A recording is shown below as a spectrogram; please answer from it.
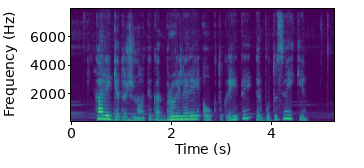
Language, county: Lithuanian, Vilnius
